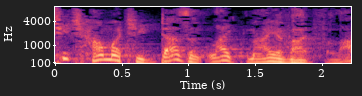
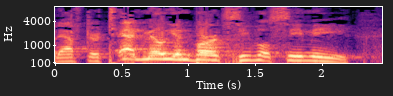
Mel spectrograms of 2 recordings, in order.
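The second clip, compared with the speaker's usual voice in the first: imitated stern, harsh, angry voice; 13 semitones higher than usual. As if you're retelling an old story about a holy teacher who snapped sternly at a weeping devotee, recreating his severe tone. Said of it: "became ecstatic, jumping in the air, leaping, crying out".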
